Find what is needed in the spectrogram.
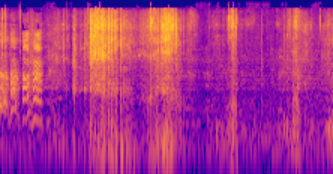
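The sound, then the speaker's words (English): Crunchy food being chewed right up close to the microphone, with loud, wet crackling bites and munching bursts repeating irregularly over a few seconds. “Of the moisture in your mouth with the food that makes me most oogly.”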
